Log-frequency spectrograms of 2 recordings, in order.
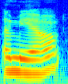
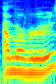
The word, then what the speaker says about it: Amaru: Yeah, so the Hatim family, Lana and Amir, I'm pronouncing his name wrong, Amaru, sorry, they reached out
